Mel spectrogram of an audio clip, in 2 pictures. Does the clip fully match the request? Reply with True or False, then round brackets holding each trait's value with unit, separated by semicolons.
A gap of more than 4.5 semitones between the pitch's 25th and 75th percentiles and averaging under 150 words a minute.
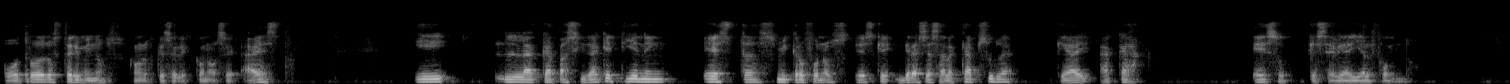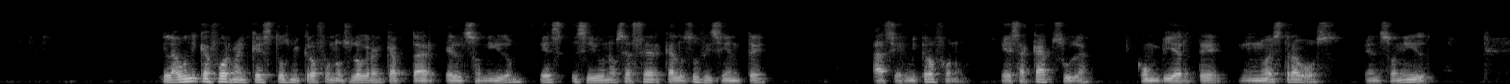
True (5.1 semitones; 125 wpm)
